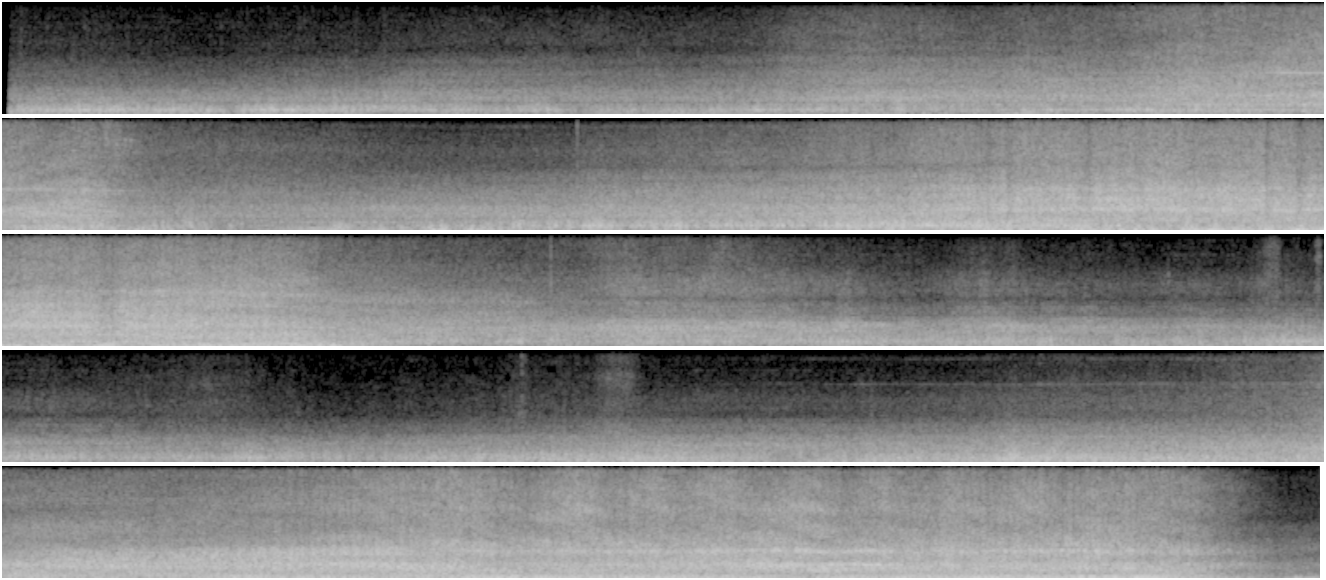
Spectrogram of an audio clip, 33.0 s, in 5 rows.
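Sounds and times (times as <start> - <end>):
wheels rushing on rails: 1.6 - 18.6, 24.3 - 33.0
electric trains passing: 4.2 - 17.8, 25.1 - 33.0.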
